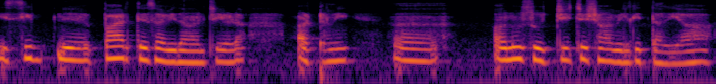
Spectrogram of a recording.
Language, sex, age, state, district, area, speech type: Dogri, female, 18-30, Jammu and Kashmir, Udhampur, rural, spontaneous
